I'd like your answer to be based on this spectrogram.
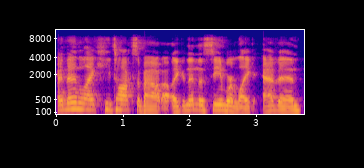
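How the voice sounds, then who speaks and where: A man's voice: a little high, moderate pace, bright, forceful tone. A man in his thirties hosting a casual podcast chat, telling rambling, self-deprecating stories. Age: 30s. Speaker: podcast host.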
